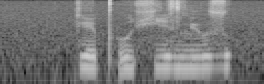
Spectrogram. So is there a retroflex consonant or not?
no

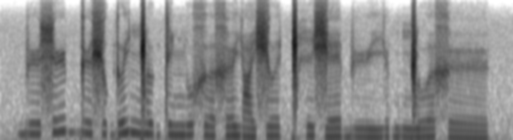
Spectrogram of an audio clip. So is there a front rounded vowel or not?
yes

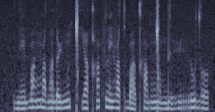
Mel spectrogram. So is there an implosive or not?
yes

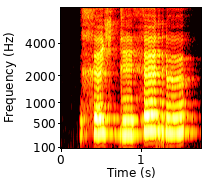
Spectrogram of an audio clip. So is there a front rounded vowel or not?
yes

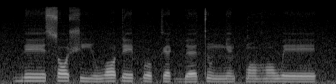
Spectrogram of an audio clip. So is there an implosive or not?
yes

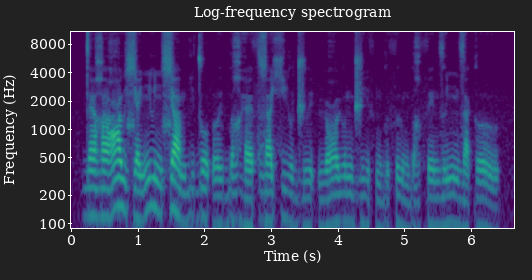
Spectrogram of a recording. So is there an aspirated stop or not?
no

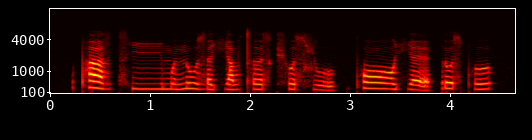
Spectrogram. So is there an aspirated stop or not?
yes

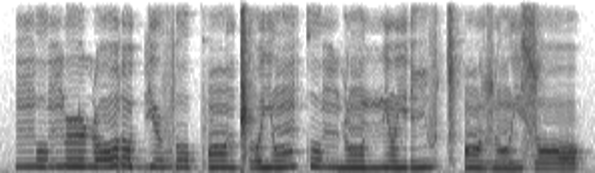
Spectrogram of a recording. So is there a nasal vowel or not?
yes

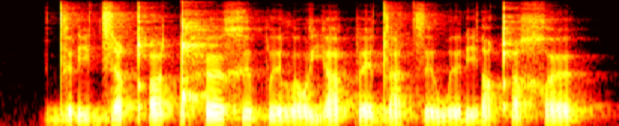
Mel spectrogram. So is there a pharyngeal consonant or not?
no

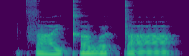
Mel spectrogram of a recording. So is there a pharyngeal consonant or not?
no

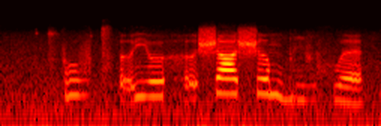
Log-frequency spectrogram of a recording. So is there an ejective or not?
yes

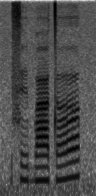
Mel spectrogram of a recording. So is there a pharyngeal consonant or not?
no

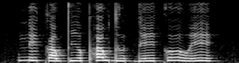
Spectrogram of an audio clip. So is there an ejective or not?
no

